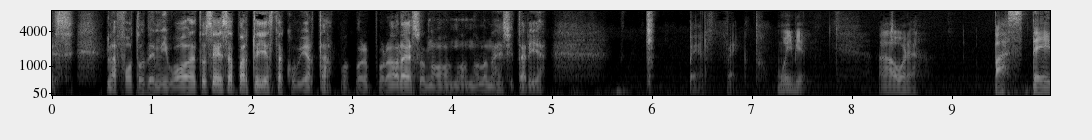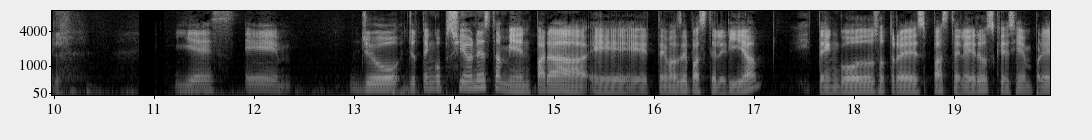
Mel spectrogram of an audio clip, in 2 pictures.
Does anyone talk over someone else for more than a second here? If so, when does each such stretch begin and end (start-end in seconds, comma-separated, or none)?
none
